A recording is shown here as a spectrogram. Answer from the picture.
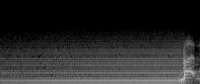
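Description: Steady electrical mains hum, buzzy with a long row of even overtones, slowly growing louder during a pause in speech. A man's voice comes back in just at the end.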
